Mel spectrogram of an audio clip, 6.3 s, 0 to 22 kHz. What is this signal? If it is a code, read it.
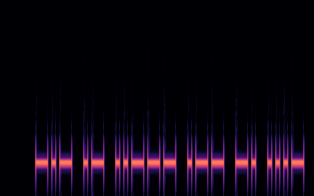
Morse code, heard as a keyed tone, about 15 wpm, 700 Hz. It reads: KA2WNV
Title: USA Call Signs - 6 Characters - 8x Character Spacing - 15wpm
